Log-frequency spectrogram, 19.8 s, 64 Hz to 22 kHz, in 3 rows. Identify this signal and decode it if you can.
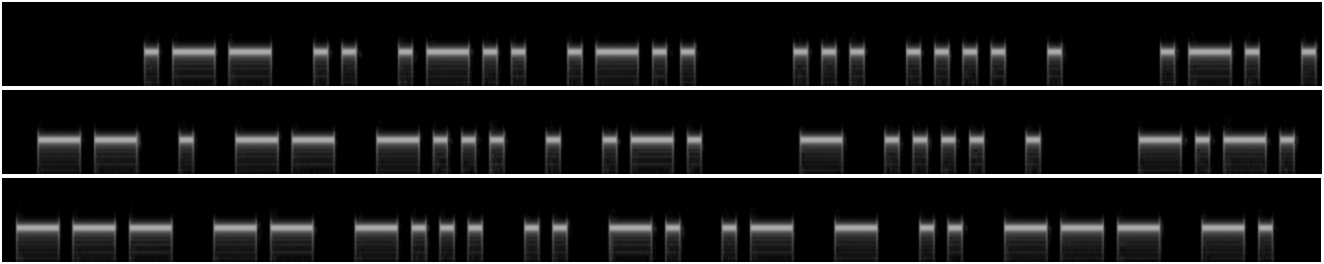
Morse code, heard as a keyed tone, about 17 wpm, 700 Hz. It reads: WILL SHE REMEMBER THE COMBINATION
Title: Sentences from Top 1000 Words - Review Part 6 - 17wpm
